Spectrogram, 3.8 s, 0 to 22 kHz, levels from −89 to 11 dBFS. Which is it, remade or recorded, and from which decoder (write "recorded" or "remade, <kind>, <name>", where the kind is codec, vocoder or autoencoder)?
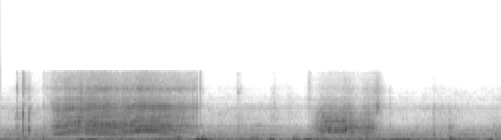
remade, codec, SNAC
